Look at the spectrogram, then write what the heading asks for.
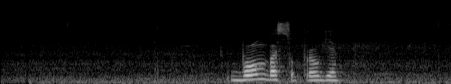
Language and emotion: Russian, neutral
